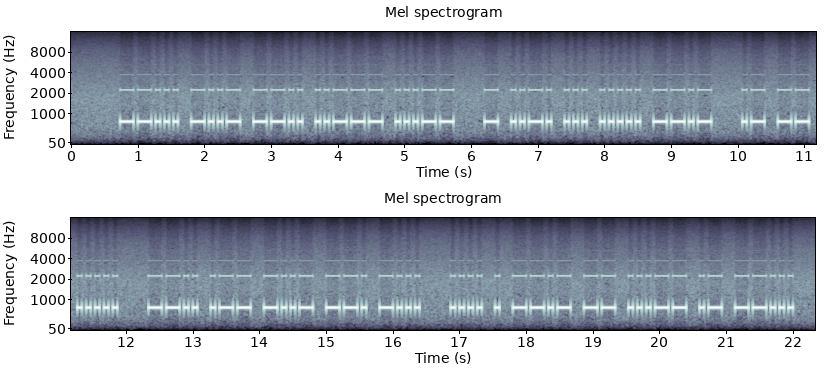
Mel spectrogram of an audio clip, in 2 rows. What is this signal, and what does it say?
Morse code, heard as a keyed tone, machine-sent, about 18 wpm, 750 Hz. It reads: 7XZ23 TFS5Q AM5 ZWXGB HEQM3A7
